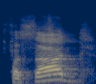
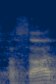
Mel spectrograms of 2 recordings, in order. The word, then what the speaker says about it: facade: we have four um facade okay and and and just be sure that you pronounce it correctly it's facad not facad because facad that's a completely different problem all right and then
